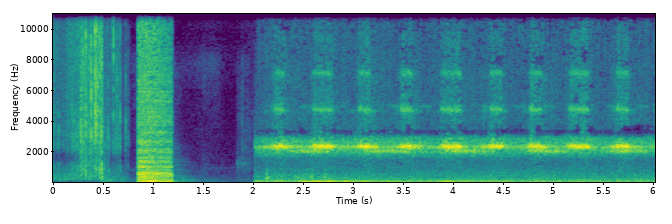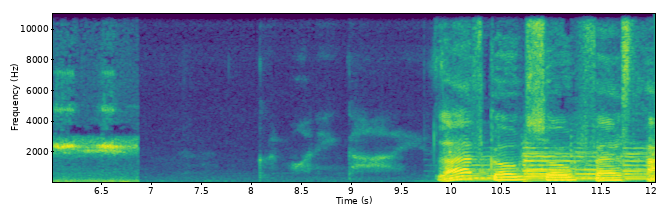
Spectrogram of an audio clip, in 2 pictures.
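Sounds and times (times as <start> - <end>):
cricket chirping: 2.0 - 6.9.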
